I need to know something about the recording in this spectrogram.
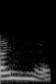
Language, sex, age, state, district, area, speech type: Tamil, female, 18-30, Tamil Nadu, Cuddalore, rural, conversation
